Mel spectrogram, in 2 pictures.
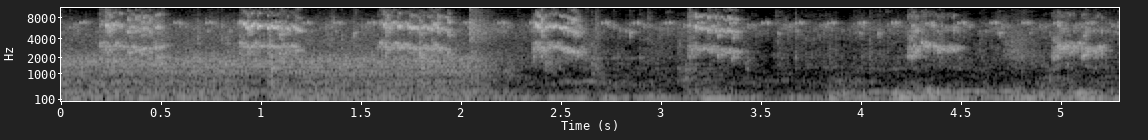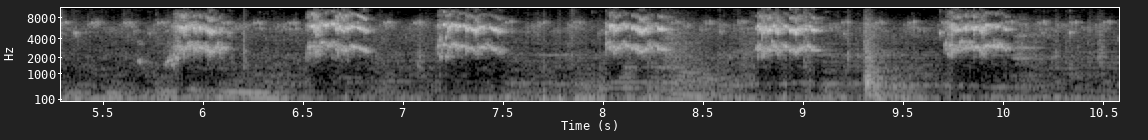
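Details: Captive Budgerigars, parents with five chicks, during feeding in a home aviary. Bright, high chirping notes come in short bursts, roughly a dozen over ten seconds, with a faint steady high hiss behind them.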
